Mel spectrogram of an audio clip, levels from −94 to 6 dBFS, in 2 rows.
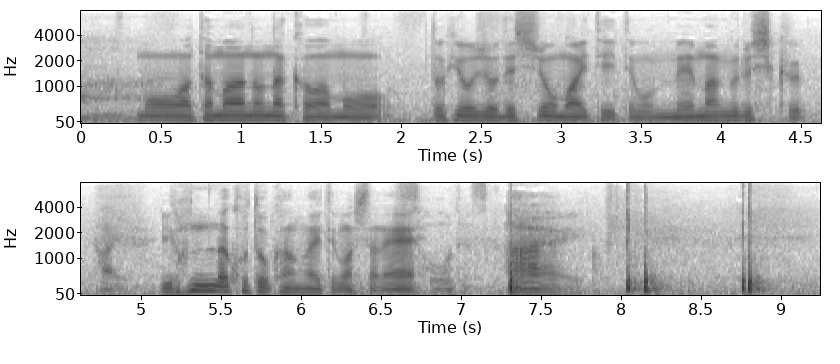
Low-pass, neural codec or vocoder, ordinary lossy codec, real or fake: none; none; none; real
